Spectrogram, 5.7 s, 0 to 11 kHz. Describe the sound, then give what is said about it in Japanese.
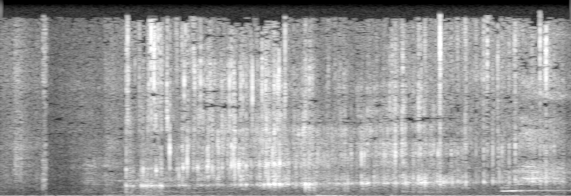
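Hot water above 90 degrees poured into a cup holding a small 1.5 cm tablet, a steady, continuous liquid rush with faint gurgling throughout. “ここにですね、90度以上のお湯を加えます。”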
